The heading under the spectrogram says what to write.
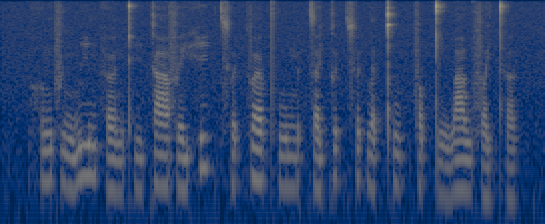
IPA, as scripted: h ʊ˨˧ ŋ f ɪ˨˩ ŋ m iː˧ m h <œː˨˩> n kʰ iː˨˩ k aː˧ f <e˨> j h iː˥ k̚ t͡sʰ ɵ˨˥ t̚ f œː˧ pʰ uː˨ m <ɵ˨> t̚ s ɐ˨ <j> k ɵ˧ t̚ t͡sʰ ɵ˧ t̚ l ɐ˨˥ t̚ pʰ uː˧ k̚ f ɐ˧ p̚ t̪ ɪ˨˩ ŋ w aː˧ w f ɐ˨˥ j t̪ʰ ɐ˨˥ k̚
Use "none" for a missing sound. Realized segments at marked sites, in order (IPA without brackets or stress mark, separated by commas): œː˨˩, e˨, ɵ˨˥, j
